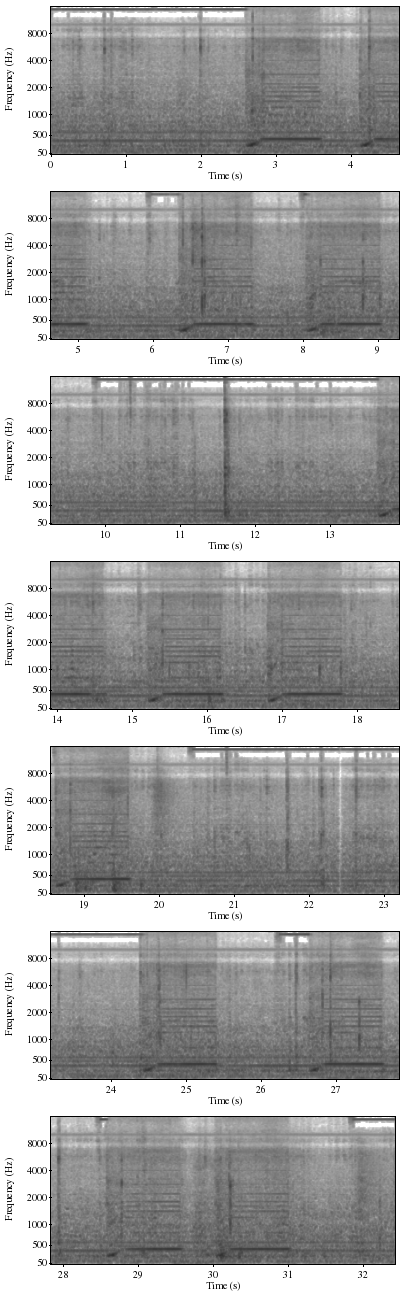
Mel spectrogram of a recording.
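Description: Automatic jar-labeling machine running: a steady hum from the conveyor, with a short whirring burst as each jar is labeled. The bursts come about every one and a half seconds, in three runs of about four with pauses between.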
